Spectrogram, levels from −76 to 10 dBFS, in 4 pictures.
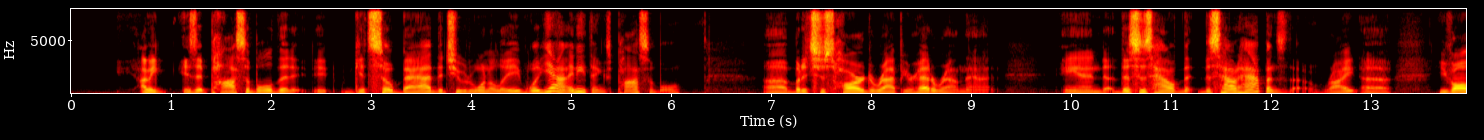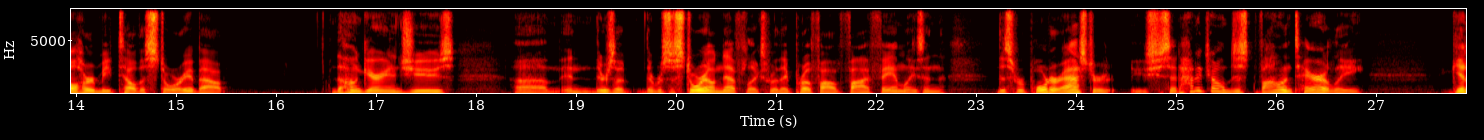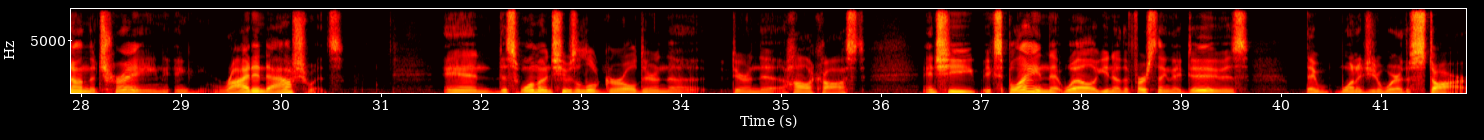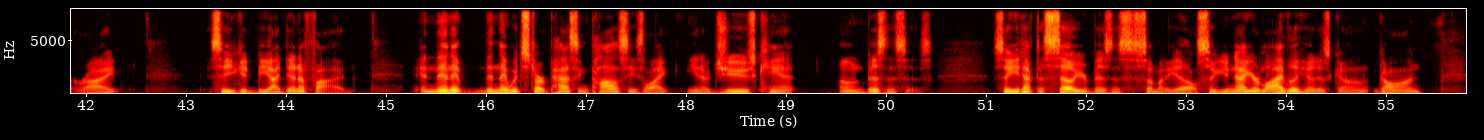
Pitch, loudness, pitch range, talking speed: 120 Hz, -22 LUFS, 105-135 Hz, 175 wpm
